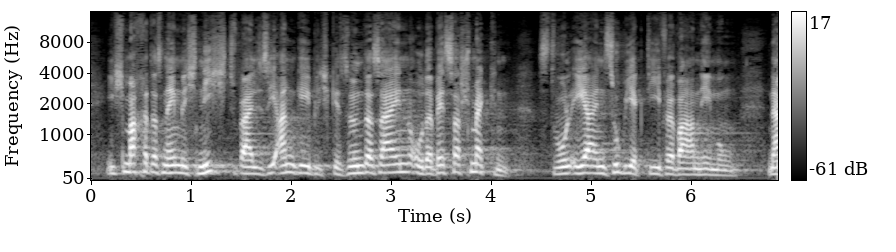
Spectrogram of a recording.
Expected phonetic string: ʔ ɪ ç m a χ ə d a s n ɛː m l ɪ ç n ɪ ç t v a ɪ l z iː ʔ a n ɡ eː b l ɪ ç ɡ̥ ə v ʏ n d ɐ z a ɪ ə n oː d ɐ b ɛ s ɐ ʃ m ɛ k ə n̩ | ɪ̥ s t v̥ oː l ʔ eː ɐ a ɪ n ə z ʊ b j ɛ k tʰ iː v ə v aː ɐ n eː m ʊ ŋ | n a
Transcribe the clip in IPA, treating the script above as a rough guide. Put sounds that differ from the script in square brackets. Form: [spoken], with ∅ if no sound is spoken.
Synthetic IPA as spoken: ʔ ɪ ç m a χ ə d a s n ɛː m l ɪ ç n ɪ ç t v a ɪ l z iː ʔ a n ɡ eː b l ɪ ç ɡ̥ ə [z] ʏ n d ɐ z a ɪ ə n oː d ɐ b ɛ s ɐ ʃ m ɛ k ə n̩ | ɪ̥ s t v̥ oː l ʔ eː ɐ a ɪ n ə z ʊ b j ɛ k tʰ iː v ə v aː ɐ n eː m ʊ ŋ | n a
